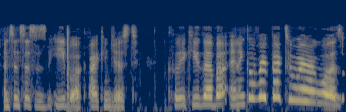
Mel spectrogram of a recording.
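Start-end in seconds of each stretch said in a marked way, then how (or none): 2.5-5.2 high, loud and playful; playful show-off. Real, not acted. Author showing viewers a handy ebook link, playful and loud. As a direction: raise the voice gleefully as you demonstrate.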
